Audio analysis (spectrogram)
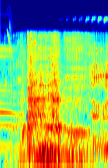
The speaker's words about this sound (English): My god, that tiger's mauling you.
